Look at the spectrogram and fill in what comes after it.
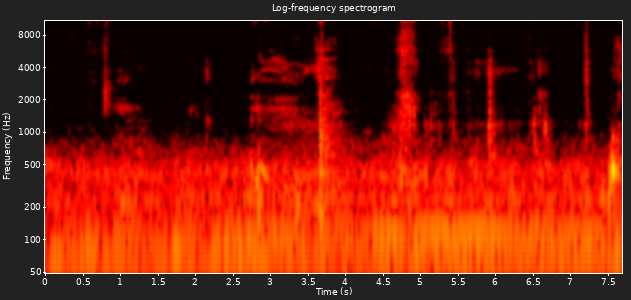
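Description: A person chewing and biting a mouthful of food close to the microphone, with wet smacking clicks; a sharper smack about three and a half seconds in and another near the end.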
